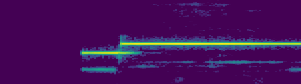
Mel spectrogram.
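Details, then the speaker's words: A steady high electronic tone rising in pitch and holding as an ICU defibrillator charges to five joules per kilo before a shock, with pads below the right clavicle and at the cardiac apex. "so should we charge now yeah no discharge so I kept actually five joules per kilo it is getting charged"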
